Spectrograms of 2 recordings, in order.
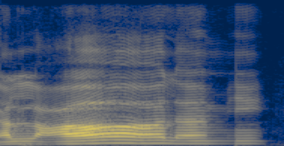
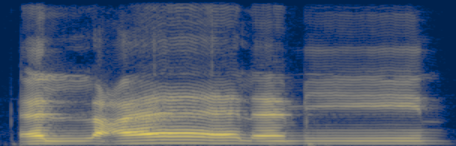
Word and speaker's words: العالمين: smile so I'm telling you are saying العالمين wrong so basically you are frowning العالمين obviously I'm making it too much. You didn't go that much, but it's some tafkhim. So in order to say it right, smile a little bit.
